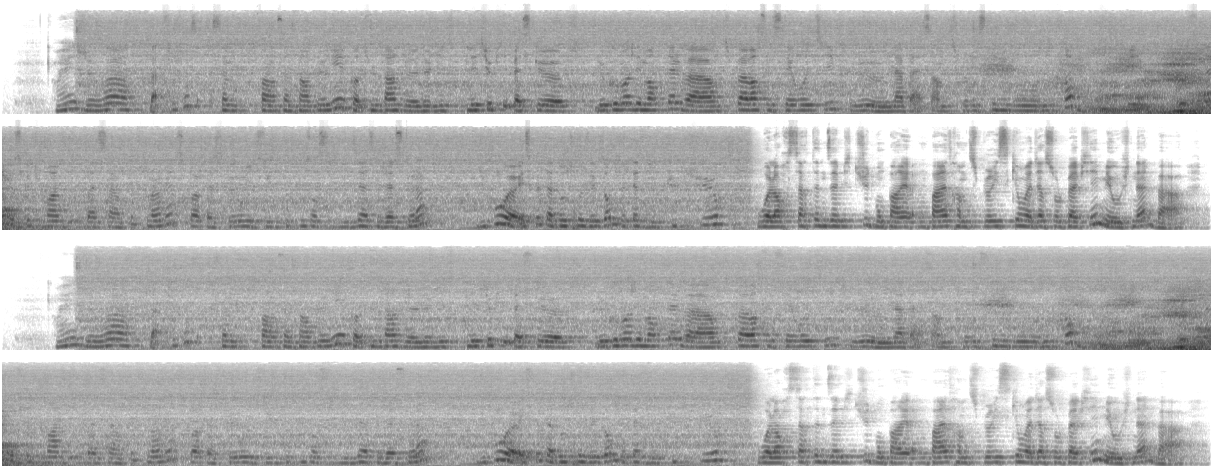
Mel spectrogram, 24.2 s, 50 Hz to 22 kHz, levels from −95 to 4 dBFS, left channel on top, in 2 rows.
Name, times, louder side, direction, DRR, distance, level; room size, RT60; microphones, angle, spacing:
voice 1, 0.5-11.5 11.7-23.9, left 2 dB, 50° left, 9 dB, 0.6 m, -34 dB
sound 1, 0.7-19.6, left 2 dB, ahead, 2.0 m, -40 dB
sound 2, 9.7-13.0, left 1 dB, 20° left, 1.0 m, -30 dB
17.5 x 7.2 x 2.7 m, 1.2 s
head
